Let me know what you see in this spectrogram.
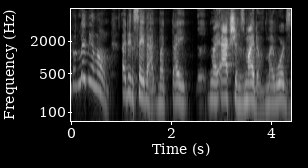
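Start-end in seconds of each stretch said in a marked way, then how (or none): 0.0-0.8 high, soft plea to be left alone; mock protest. Brushing off the spiritual guide's urging to meditate, mock protest. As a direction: wave off a nagging voice in a higher, softer tone. Retelling a retort to nagging guide.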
